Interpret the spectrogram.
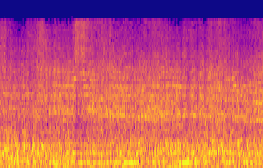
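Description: Freight train of covered hopper cars rolling past close by: steady rumble and rattle of steel wheels on the rails, with a low steady tone underneath.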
